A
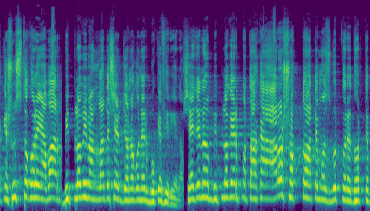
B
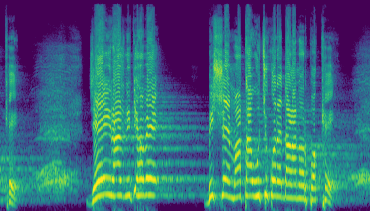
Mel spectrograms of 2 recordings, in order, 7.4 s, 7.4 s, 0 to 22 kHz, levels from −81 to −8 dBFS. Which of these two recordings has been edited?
A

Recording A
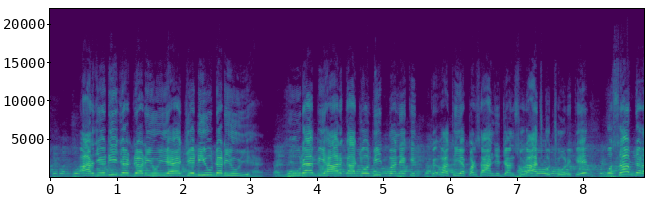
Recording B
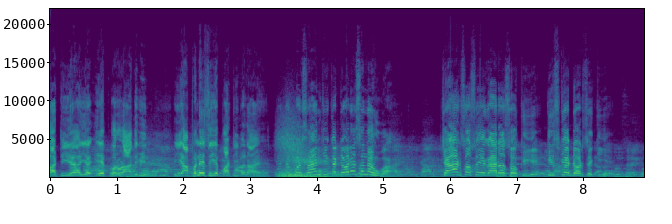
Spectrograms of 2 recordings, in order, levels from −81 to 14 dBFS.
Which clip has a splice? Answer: B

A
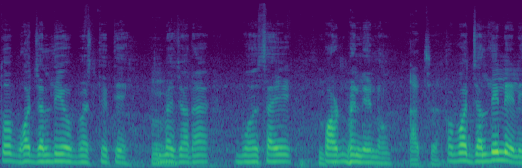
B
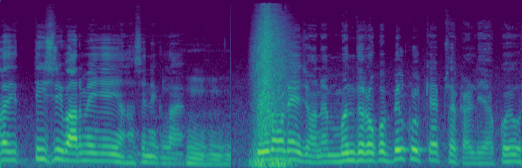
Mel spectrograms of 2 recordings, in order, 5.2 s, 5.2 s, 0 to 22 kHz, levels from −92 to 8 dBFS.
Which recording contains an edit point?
B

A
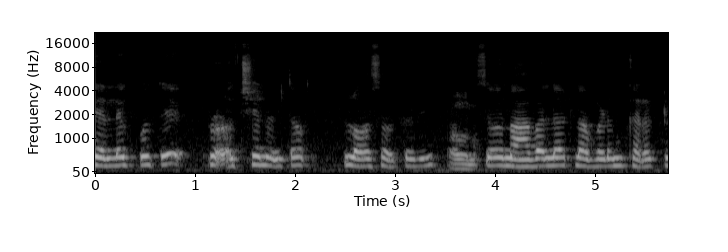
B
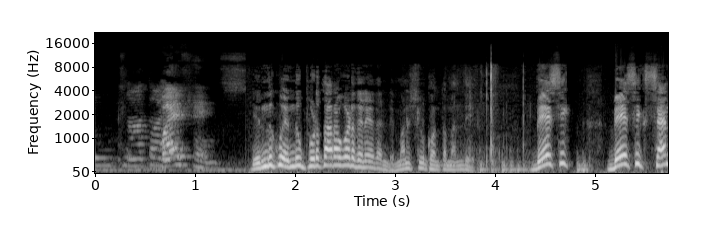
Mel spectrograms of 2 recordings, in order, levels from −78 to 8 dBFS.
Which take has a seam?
A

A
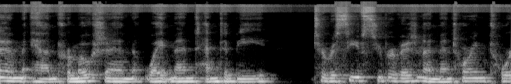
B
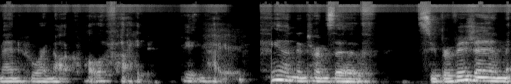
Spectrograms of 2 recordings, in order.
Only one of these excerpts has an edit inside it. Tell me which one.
B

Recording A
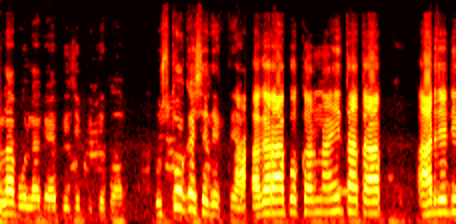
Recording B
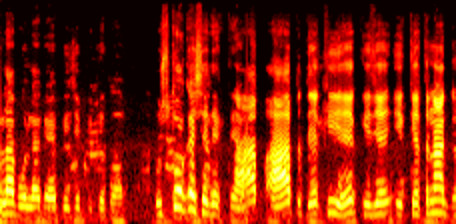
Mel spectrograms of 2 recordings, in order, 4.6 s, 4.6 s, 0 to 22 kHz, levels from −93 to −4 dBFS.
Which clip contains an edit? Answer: A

